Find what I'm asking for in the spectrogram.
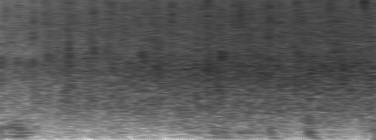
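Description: Audience applause at a Reform party conference in Wales, a dense steady wash of many hands clapping throughout, fairly distant and uniform with no voices standing out.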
